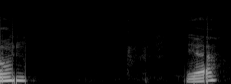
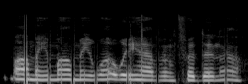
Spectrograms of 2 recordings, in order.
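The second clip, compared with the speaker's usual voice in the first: higher, put-on little kid voice; mock child calling for mommy; 6 semitones higher than usual. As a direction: pester mom like an eager kid. Acts a British child asking mother.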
